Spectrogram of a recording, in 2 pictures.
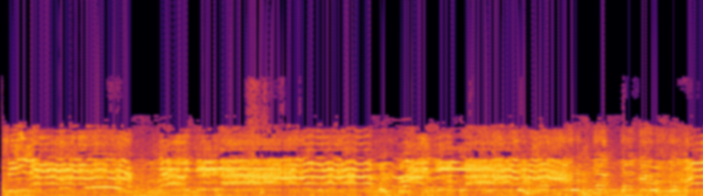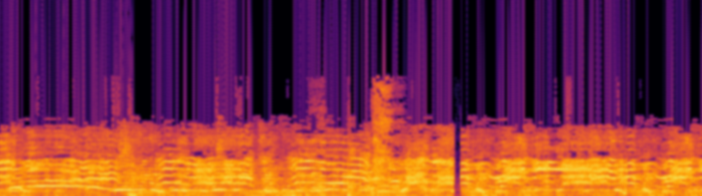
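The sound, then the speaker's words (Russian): A large crowd loudly shouts a Chilean greeting cheer, many voices overlapping in continuous yells with rising and falling cries, sustained for over a dozen seconds with a brief dip near the end. “А, я не знаю, почему, но это приветственный клич какой-то.”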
